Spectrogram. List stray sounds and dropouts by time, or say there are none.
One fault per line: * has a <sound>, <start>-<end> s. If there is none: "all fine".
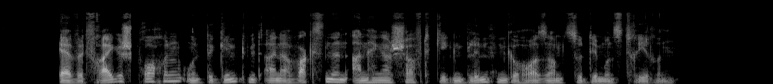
* has a dropout, 1.3-1.4 s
